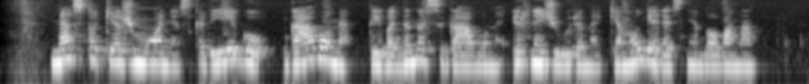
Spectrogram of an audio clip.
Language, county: Lithuanian, Tauragė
